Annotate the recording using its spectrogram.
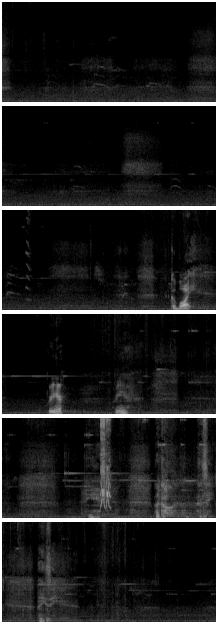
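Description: A dog runs across grass.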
